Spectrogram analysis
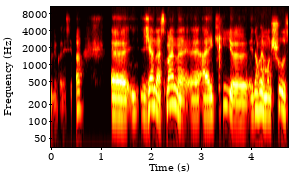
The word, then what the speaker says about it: Assmann: égyptologues favoris, qui s'appelle Jean ou Jan Hassmann, si on prononce à l'allemand, donc qui est allemand, qui est professeur à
